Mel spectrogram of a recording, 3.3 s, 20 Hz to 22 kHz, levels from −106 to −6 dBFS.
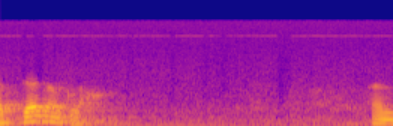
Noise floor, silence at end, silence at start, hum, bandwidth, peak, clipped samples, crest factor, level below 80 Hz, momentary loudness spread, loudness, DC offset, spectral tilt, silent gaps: -50 dBFS; 0 s; 0 s; none; 12 kHz; -10 dBFS; under 0.1%; 22 dB; -48 dBFS; 26 LU; -28 LUFS; under 0.1%; -7.5 dB/octave; none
